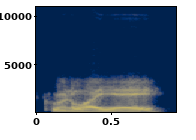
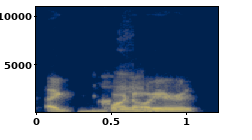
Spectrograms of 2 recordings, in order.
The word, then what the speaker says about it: Cournoyer: It's Cournoyer. It's French, but Cournoyer is fine for the American audience.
